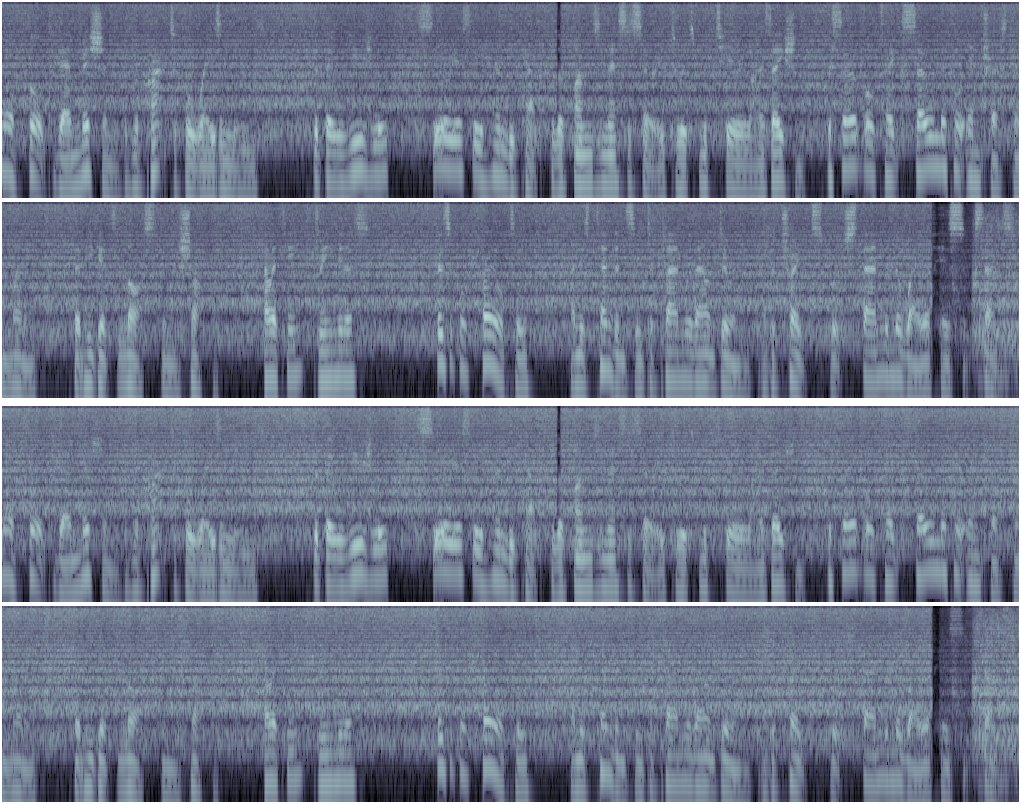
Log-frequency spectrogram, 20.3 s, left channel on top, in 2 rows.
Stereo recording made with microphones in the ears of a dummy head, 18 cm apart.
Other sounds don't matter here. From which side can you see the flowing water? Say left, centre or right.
right.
